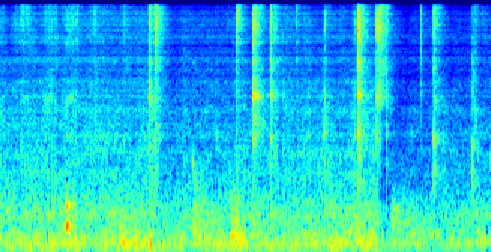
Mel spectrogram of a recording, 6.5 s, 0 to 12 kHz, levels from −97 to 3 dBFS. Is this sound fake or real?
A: fake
